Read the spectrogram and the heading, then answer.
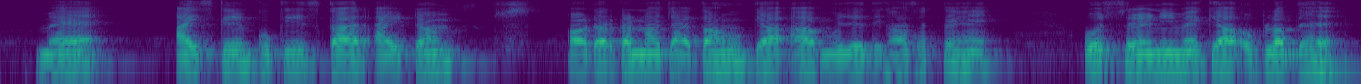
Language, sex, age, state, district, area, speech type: Hindi, male, 45-60, Madhya Pradesh, Gwalior, urban, read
